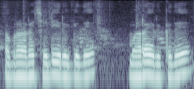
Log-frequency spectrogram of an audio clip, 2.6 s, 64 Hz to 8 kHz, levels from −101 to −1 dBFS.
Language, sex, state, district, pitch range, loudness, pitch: Tamil, male, Tamil Nadu, Kanyakumari, 130-140 Hz, -16 LUFS, 135 Hz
